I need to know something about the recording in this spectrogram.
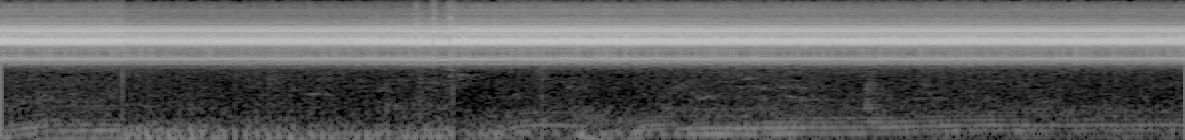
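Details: Cicada heard outdoors, giving an unbroken, even, high-pitched sizzling buzz at constant loudness from start to finish, with no clear pulsing.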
